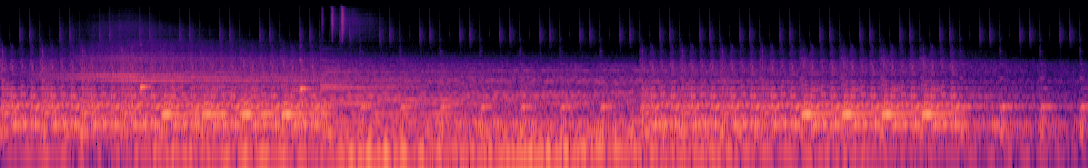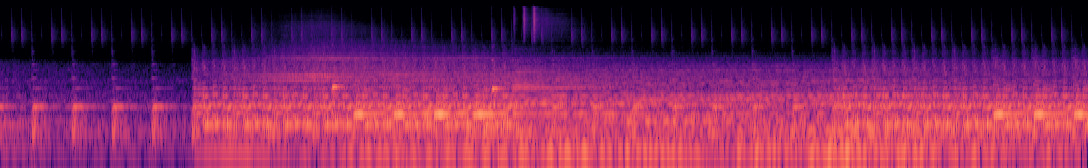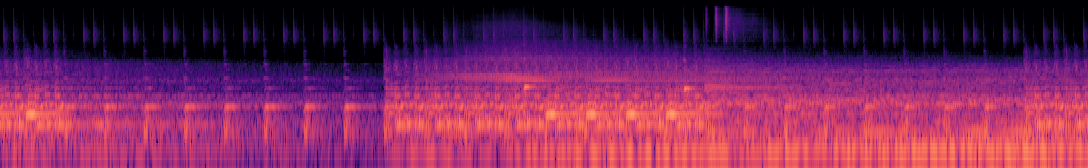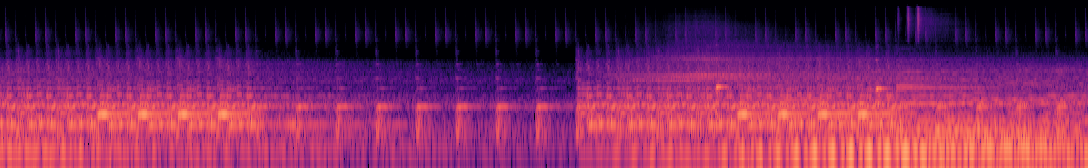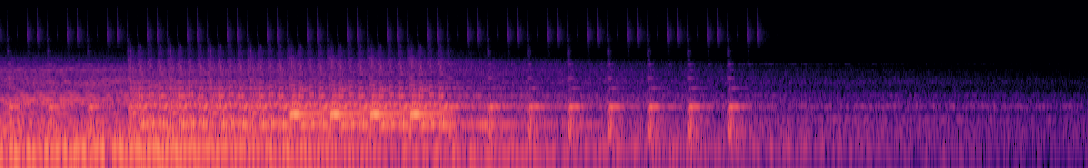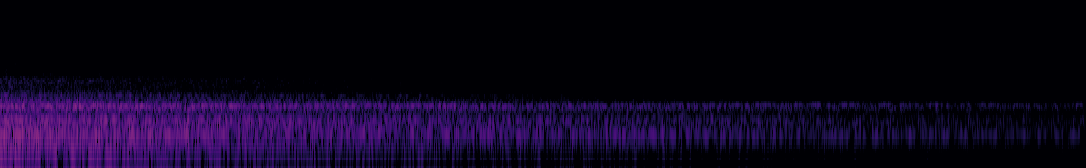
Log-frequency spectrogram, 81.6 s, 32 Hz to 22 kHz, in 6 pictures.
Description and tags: Orchestral Suspense Loop 3
Free!
120 BPM loop. Suspenseful and dramatic.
